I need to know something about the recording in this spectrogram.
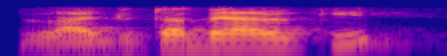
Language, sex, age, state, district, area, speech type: Assamese, male, 18-30, Assam, Biswanath, rural, conversation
